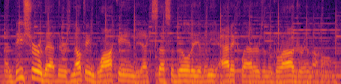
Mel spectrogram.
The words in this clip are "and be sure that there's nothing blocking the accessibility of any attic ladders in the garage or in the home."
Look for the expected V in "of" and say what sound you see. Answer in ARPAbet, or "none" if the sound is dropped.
V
